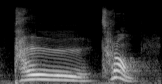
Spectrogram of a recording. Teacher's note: 약간 구부려가지고 계속 유지하는 소리를 우리는 설측음이라고 해요.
